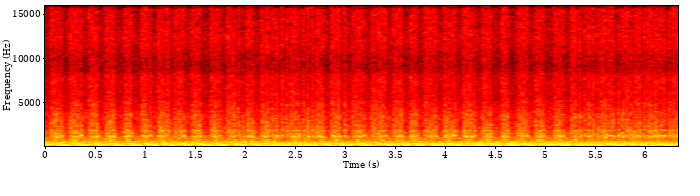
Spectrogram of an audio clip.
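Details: Subaru 4-cylinder derby car with failed clutch, two rod bolts loosened: loud hard-run engine with fast, heavy rhythmic banging under the roar; loose rod knocking toward engine failure.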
